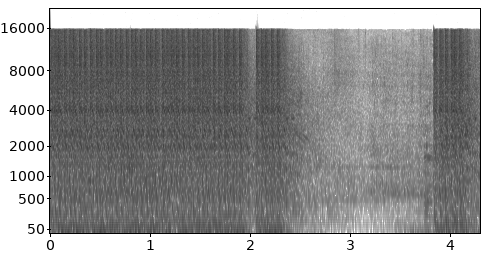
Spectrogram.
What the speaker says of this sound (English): Dude, the guns, man, are so loud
